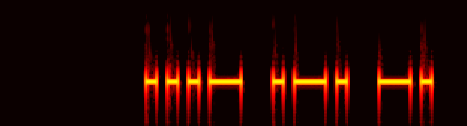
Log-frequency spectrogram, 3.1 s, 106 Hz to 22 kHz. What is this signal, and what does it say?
Morse code, heard as a keyed tone, about 17 wpm, 700 Hz. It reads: VRN
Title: USA Call Sign Postfixes - 3 Letters 17wpm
